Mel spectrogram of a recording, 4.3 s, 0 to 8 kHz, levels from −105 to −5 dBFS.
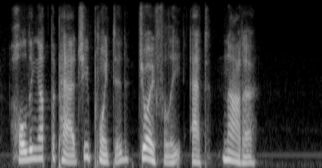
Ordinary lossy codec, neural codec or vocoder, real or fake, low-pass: Opus, 32 kbps; none; real; 7.2 kHz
